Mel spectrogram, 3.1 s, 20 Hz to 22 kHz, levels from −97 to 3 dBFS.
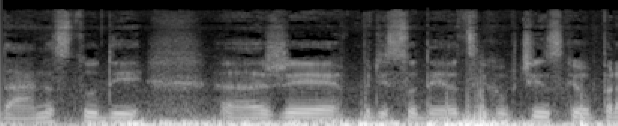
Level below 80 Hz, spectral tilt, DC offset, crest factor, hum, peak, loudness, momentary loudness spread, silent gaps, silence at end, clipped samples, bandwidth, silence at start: -12 dBFS; -7.5 dB/octave; under 0.1%; 10 dB; none; -2 dBFS; -16 LUFS; 9 LU; none; 0 s; under 0.1%; 10.5 kHz; 0 s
